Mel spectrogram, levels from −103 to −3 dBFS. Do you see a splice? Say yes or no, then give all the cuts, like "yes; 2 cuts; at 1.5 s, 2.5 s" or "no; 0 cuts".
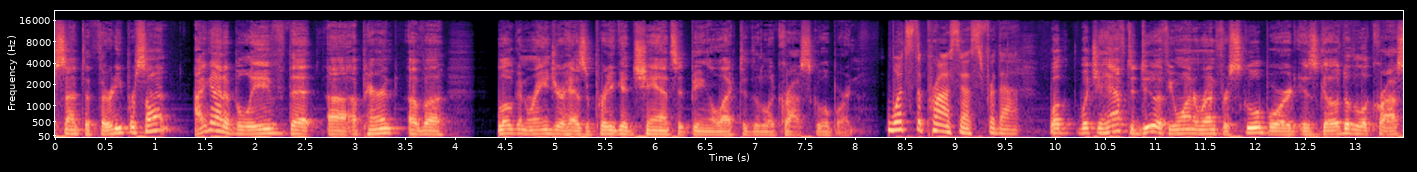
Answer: no; 0 cuts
